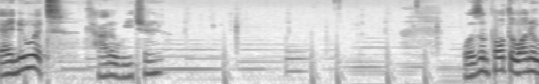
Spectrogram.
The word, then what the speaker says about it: Katowice: I pronounced it right. I knew it. Katowice.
